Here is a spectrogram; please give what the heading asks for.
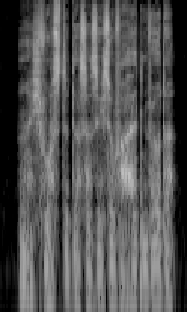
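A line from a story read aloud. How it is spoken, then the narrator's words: Murmur. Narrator (German): murmelte Corsay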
